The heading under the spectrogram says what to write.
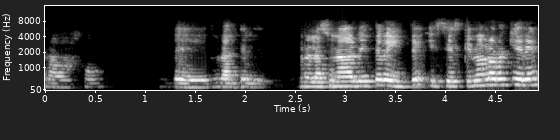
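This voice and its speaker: Speaking fairly quickly, a woman keeps to a medium pitch. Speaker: education ministry specialist. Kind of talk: webinar presentation. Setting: online webinar. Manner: fast.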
